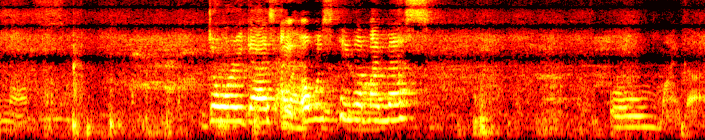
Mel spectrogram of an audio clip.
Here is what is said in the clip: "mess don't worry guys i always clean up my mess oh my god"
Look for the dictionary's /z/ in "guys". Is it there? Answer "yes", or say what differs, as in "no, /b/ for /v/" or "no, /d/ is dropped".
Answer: yes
